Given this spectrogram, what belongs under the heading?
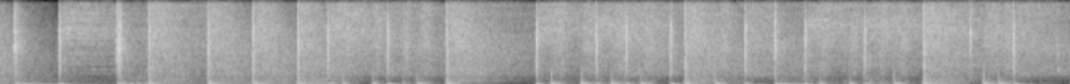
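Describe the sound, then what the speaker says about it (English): Aggressive rock drums from the GGD One Kid Wonder kit in a loud, dense mix, with punchy kick and snare hits driving a steady fast beat under washing cymbals, briefly dropping out before the pattern resumes. "The drums sound like this."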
